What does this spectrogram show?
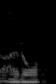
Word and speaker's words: (G)I-DLE: But then in English they spell it as like G-Idol. So it's like idol. But I-DLE.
